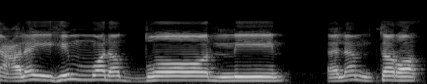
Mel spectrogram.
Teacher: میم ساکن کے بعد میم اور با کے علاوہ کوئی بھی حرف آئے گا تو اظہار ہوگا، یعنی اس میں غنہ نہیں کریں گے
